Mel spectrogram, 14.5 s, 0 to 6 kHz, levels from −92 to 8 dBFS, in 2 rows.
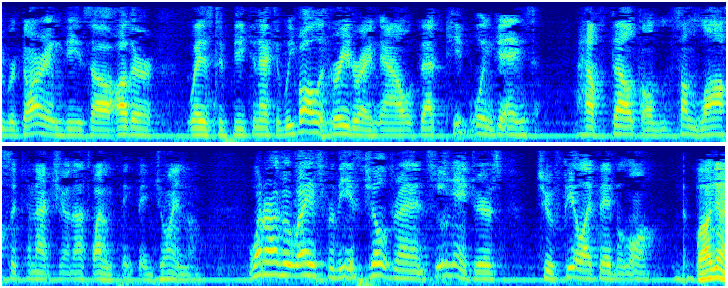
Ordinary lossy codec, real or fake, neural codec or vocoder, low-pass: MP3, 24 kbps; fake; codec, 16 kHz, 1 kbps, FunCodec, trained on LibriTTS, 50 frames a second; 5.4 kHz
